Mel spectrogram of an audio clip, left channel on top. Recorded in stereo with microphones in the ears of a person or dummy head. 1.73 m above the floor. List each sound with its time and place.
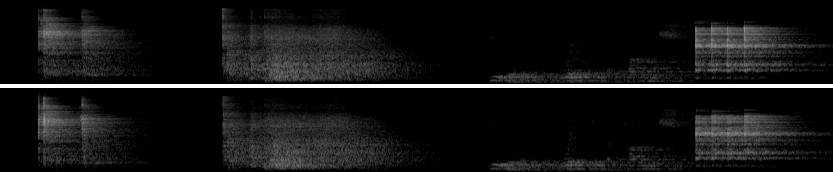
0.4 s a camera shutter: 15° right (ahead or behind), 1.3 m
2.2 s a splash: 30° left (ahead or behind), 1.4 m
4.8 s a man speaking: 5° left (ahead or behind), 1.6 m
7.0 s tapping: 35° left (ahead or behind), 1.0 m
